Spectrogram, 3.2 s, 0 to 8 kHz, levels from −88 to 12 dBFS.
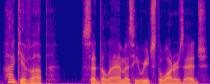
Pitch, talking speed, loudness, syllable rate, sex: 120 Hz, 230 wpm, -18 LUFS, 5.8 syllables/s, male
